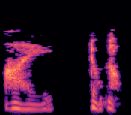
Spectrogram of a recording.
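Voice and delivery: very soft and hesitant. A narrator's reading. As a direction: barely voice it, unsure. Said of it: "Gwena replied hesitatingly".

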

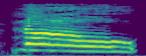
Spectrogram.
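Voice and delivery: high, loud, drawn-out creature voice; cold voice. A narrator's reading. Cold creature in the robes to its servant, high piercing voice. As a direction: stretch it out on one very high note. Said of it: "said the cold voice".

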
